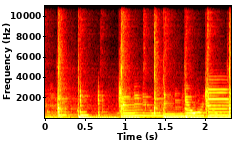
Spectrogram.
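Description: Reggae band playing an instrumental passage: an electric guitar line stepping through notes over a heavy bass and a steady drum beat.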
